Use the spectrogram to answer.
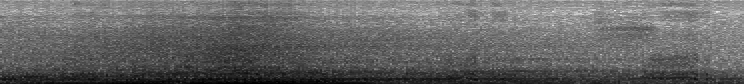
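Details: Cat snoring while asleep: a low, soft rumbling snore that swells and fades with its breathing.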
